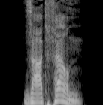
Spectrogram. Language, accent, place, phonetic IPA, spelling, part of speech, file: German, Germany, Berlin, [ˌzaːt ˈfɛʁn], saht fern, verb, De-saht fern.ogg
- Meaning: second-person plural preterite of fernsehen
